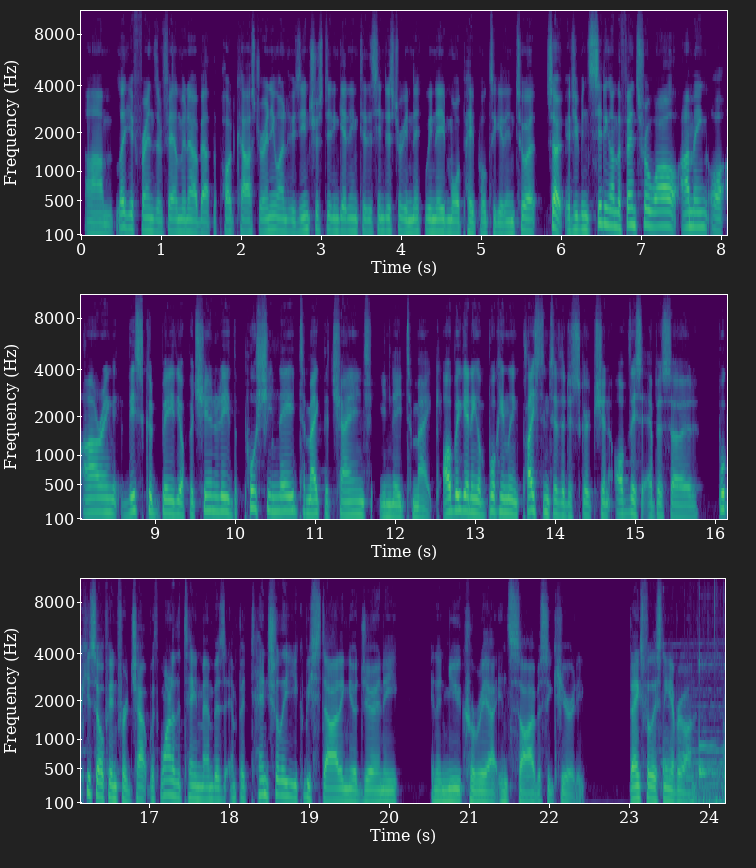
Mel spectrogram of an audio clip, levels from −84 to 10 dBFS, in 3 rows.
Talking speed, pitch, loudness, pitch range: 250 wpm, 135 Hz, -26 LUFS, 120-155 Hz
